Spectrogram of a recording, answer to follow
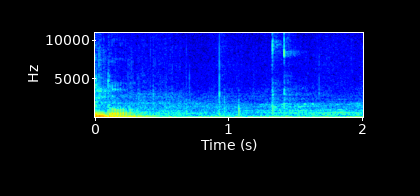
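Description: A few faint computer clicks about a second in, as the next bullet point of a presentation slide is brought up.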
